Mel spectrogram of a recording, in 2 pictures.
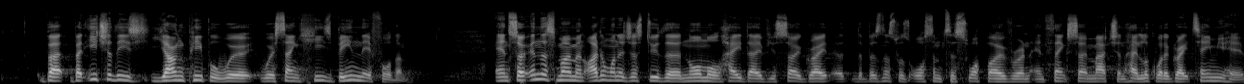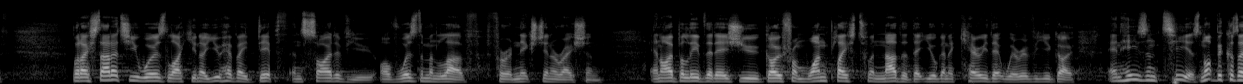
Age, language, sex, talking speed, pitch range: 30-49, English, male, 255 wpm, 140-175 Hz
